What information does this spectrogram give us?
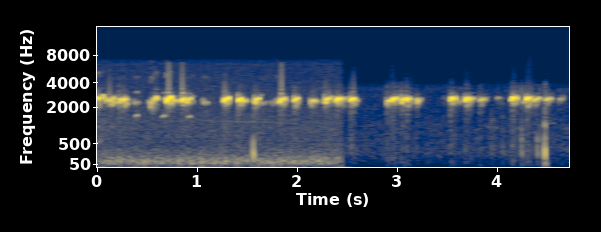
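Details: Short, high, chirping notes in quick pairs and triplets from a female common quail, with brief pauses between bursts and a low rumble underneath for the first half.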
